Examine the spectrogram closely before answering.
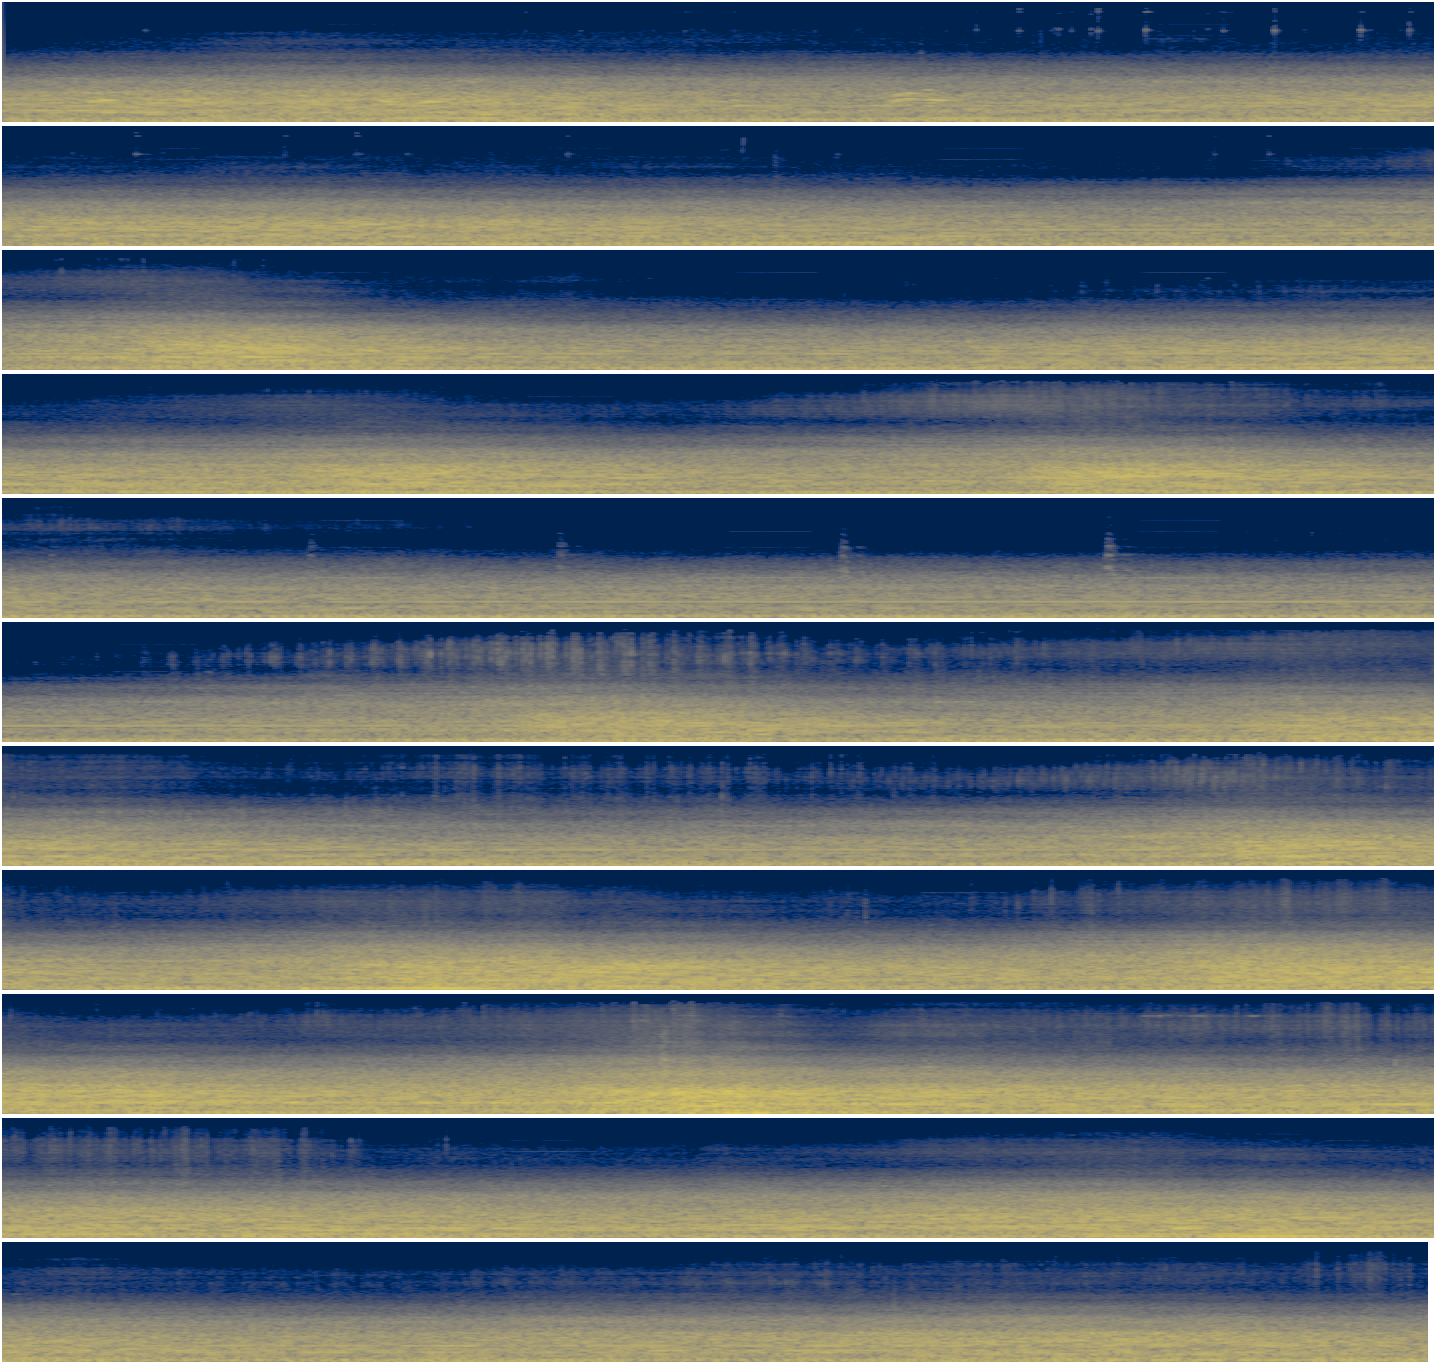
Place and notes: hidden sounds, traffic filtered by a barrier blocking cars from entering a paid car park at Tallinns main train station.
